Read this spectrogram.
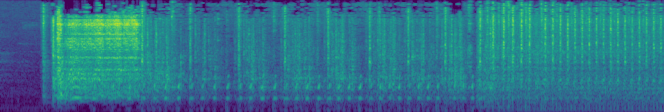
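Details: Mower that died while mowing, restarted on a weak battery: catches immediately and settles into a steady even single-cylinder putter of about three and a half beats a second; running normally.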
